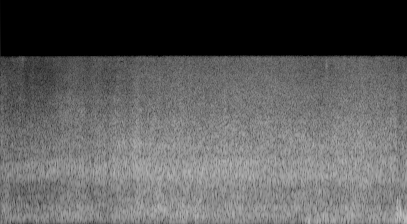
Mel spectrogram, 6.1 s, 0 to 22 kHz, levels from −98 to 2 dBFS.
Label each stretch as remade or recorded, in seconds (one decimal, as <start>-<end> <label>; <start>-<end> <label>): 0.0-0.4 recorded; 0.4-1.4 remade; 1.4-6.1 recorded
